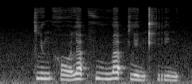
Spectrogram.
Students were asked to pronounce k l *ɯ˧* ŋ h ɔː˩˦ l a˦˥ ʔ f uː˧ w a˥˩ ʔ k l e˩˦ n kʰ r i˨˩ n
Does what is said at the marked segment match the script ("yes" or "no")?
yes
